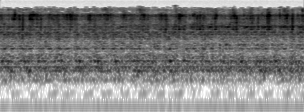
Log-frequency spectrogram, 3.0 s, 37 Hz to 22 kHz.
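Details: Metal Master MMD 20LV machine, barely used since purchase, run after lubrication: steady, even hum with a fine, regular rapid ticking on it, possibly the reported knocking and crackling; cause not yet known.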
